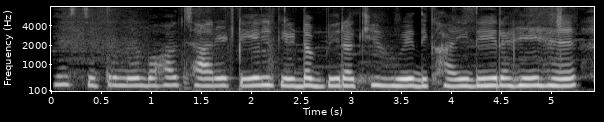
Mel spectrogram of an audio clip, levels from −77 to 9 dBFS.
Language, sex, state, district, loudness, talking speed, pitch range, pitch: Hindi, female, Jharkhand, Garhwa, -13 LUFS, 155 wpm, 245-260 Hz, 255 Hz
